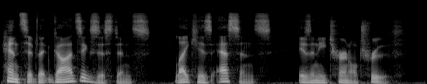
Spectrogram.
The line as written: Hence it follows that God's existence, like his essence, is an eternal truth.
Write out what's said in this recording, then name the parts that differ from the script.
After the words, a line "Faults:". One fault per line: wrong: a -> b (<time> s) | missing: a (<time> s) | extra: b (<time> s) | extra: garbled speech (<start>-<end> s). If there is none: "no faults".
Hence it that God's existence, like his essence, is an eternal truth.
Faults:
missing: follows (0.4 s)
